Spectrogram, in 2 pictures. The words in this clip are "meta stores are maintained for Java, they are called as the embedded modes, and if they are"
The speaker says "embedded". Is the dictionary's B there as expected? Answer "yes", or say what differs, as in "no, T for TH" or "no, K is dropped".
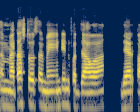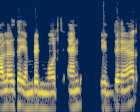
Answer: no, B is dropped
